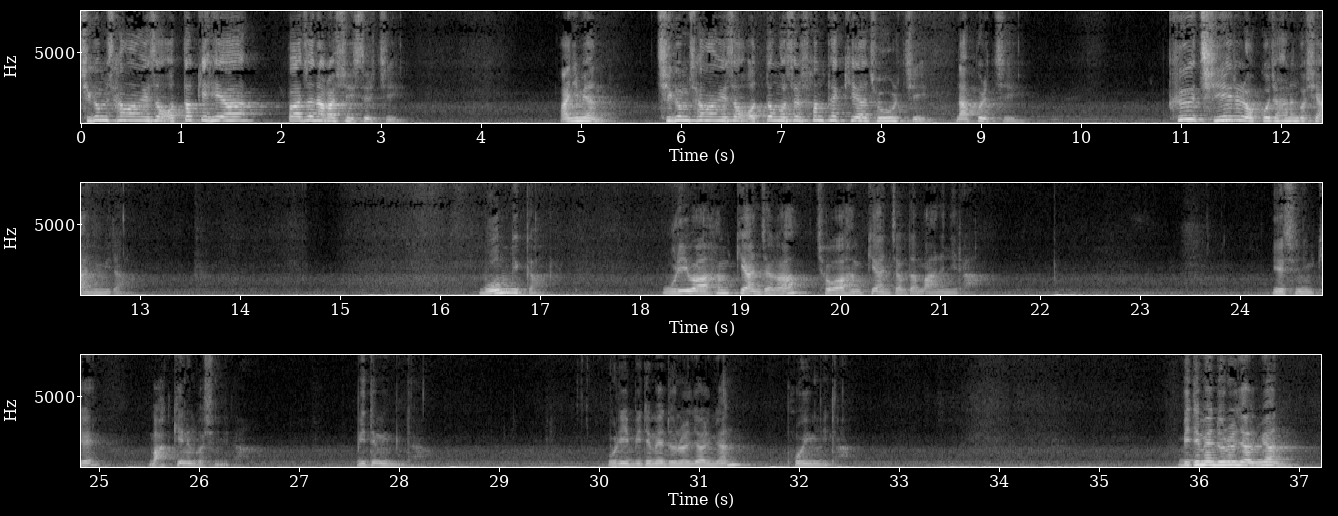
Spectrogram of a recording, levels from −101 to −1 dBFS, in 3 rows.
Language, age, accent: Korean, 40-59, native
